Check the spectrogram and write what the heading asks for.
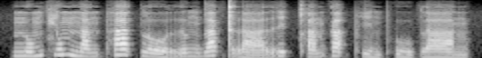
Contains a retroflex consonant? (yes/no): no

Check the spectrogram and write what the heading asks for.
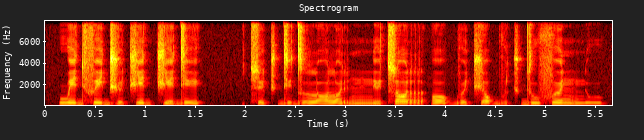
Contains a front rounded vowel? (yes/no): no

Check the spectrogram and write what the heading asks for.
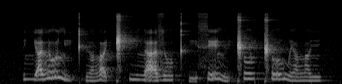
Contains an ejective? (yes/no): no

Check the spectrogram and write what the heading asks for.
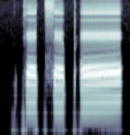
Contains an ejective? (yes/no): yes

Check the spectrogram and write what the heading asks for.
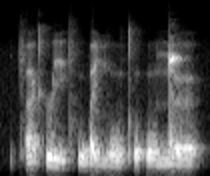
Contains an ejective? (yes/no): yes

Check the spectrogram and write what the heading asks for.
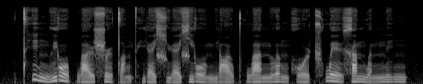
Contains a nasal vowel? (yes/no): no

